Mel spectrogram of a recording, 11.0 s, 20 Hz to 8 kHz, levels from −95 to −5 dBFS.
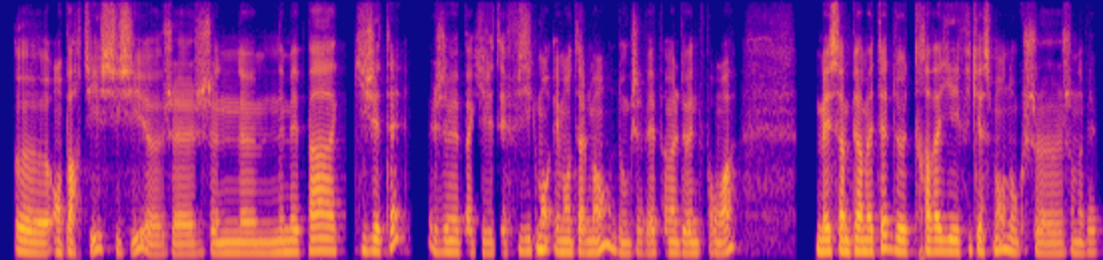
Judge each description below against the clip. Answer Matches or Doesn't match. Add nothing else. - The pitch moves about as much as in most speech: Doesn't match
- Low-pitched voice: Matches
